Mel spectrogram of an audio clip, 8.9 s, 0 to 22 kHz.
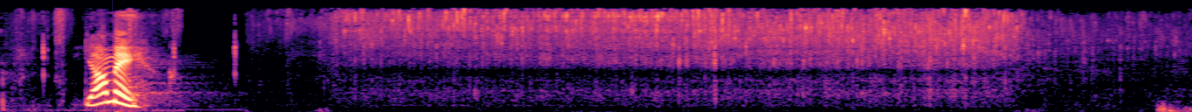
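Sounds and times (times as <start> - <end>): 
speech: 0.6 - 1.2
ramps sauteing in a pan: 1.9 - 8.9.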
